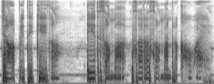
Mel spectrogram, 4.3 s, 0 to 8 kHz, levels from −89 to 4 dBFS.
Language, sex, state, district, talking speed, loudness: Hindi, female, Rajasthan, Jaipur, 140 wpm, -18 LUFS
